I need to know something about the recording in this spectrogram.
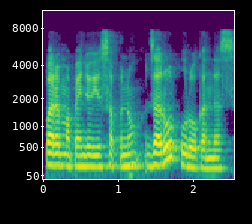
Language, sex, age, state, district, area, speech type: Sindhi, female, 45-60, Maharashtra, Thane, urban, spontaneous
